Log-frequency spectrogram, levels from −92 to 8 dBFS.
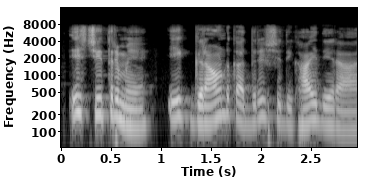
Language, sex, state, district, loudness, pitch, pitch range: Hindi, male, Jharkhand, Ranchi, -19 LUFS, 150 Hz, 135-185 Hz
